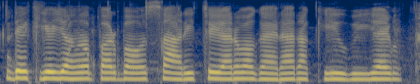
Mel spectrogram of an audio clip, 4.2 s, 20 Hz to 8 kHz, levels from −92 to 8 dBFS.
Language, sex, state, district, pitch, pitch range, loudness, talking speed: Hindi, female, Maharashtra, Washim, 215 Hz, 210-225 Hz, -16 LUFS, 145 wpm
